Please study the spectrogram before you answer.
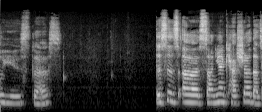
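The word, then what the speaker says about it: Sonia Kashuk: And I also use this, this is a Sonia Kesha, that's how you say her name, um, brush.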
